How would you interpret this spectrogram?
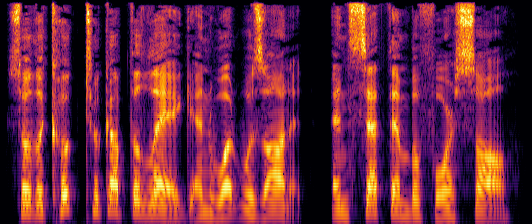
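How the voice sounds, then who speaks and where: Mid-pitched male Bible narrator. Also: expressive, moderate pace, dry recording, clean studio sound.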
